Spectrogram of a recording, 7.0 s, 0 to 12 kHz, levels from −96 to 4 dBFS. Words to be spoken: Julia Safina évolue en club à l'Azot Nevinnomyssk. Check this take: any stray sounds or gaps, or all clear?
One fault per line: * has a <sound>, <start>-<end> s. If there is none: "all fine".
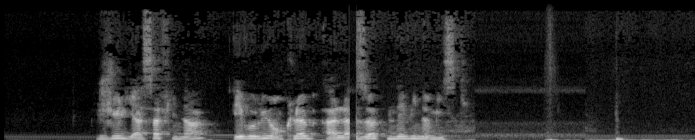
* has a dropout, 3.5-3.6 s
* has a whoosh, 5.4-5.8 s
